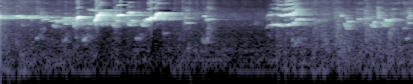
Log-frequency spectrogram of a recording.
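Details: Black-crested bulbul kept in an aviary, known as cucak emas or kutilang emas: a long run of clear whistles with several loud accented notes, a short silence, then a softer warbled phrase.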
